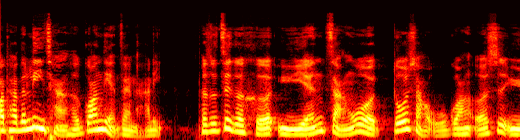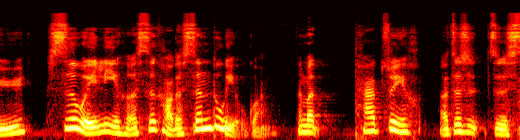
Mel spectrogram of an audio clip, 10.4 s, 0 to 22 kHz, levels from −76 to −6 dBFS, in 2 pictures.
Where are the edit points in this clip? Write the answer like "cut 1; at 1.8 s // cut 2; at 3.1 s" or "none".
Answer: cut 1; at 1.9 s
